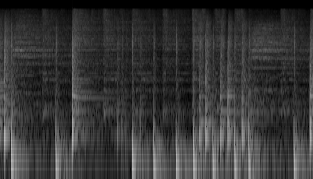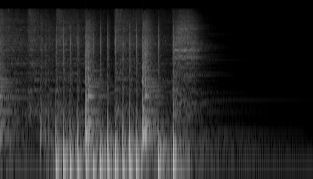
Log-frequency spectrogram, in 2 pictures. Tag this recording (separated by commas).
playing bass drum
